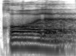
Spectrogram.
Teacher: ഖാഫും അതിൻ്റെ ദീർഘാക്ഷരമായ അലിഫും തഫ്ഖീം നൽകി ഉച്ചരിക്കുക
